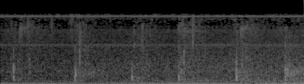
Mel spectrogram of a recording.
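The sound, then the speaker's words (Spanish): Slow footsteps walking toward a car in a poorly lit courtyard: soft, evenly spaced steps, about six, sound faintly over a steady background hiss. “camina despacio hacia el coche y llega hasta un patio poco iluminado”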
